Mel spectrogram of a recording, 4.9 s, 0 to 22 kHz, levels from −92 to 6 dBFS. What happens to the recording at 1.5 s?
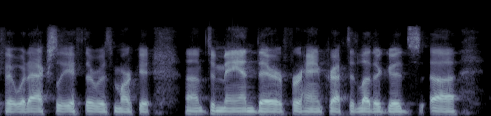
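Nothing goes wrong at 1.5 s: the speech passes through intact, carried by the call path, whose band tops out around 8 kHz.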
